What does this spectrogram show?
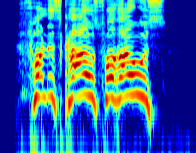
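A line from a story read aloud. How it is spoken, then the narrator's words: Calling out. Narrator (German): ruft Anna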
